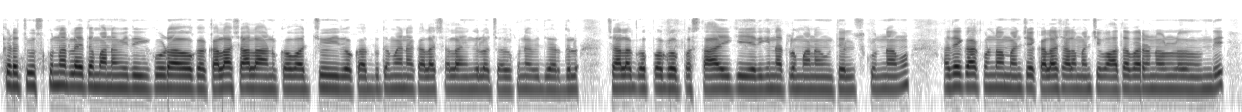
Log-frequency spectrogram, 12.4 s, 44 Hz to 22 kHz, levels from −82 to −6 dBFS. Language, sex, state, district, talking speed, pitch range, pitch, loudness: Telugu, male, Telangana, Nalgonda, 150 wpm, 160-170 Hz, 160 Hz, -24 LUFS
